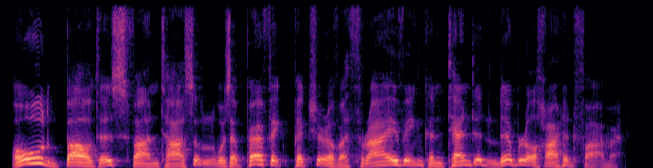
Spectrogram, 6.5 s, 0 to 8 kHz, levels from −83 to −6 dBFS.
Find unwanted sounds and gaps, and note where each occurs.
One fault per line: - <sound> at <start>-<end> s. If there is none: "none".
none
